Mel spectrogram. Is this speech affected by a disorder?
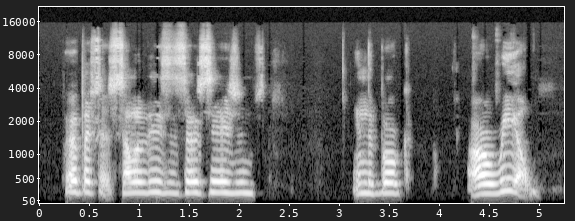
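Yes: cerebral palsy.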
